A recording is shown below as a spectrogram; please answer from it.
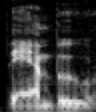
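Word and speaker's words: Bambu: But before I go, the skincare line that I use that I fucking swear by, it's called Bamboo Earth. But bamboo is spelled B-A-M-B-U.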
